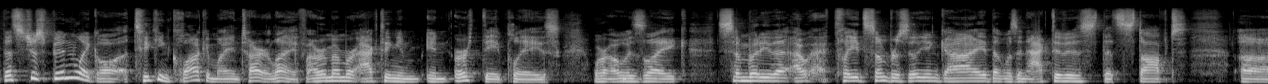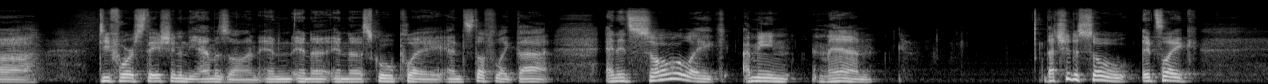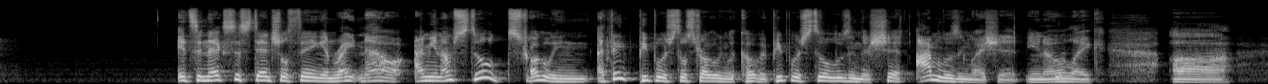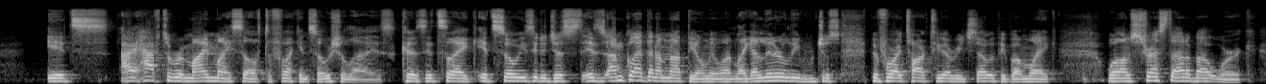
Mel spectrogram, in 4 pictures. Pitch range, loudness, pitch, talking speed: 130-165 Hz, -17 LUFS, 150 Hz, 175 wpm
